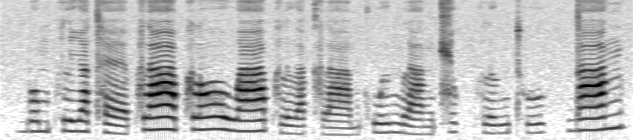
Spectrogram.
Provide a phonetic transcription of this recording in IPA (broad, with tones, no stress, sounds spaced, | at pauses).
b o˧ m pʰ l i˧ a̯ tʰ ɛː˨˩ pʰ l aː˥˩ pʰ l ɔː˥˩ w aː˦˥ pʰ l ɯ˩˦ a̯ kʰ l aː˩˦ m kʰ w ɯ˥˩ ŋ l a˧ ŋ t͡ɕ u˦˥ k̚ pʰ l ɯ˦˥ ŋ tʰ u˦˥ k̚ | d a˦˥ ŋ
